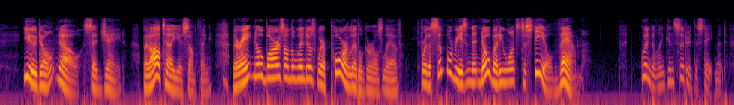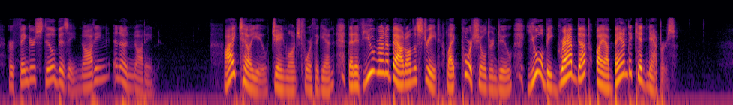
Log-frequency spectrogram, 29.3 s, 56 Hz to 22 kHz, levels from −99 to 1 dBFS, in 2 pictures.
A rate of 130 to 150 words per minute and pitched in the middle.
Yes: average, 145 wpm; medium, 180 Hz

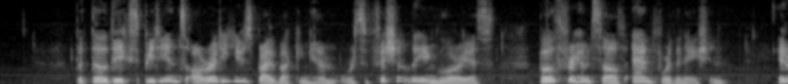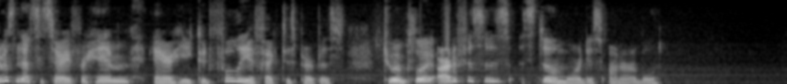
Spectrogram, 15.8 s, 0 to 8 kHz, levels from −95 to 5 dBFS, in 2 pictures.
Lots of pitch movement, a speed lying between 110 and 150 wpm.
No: average, 4.6 semitones; slow, 135 wpm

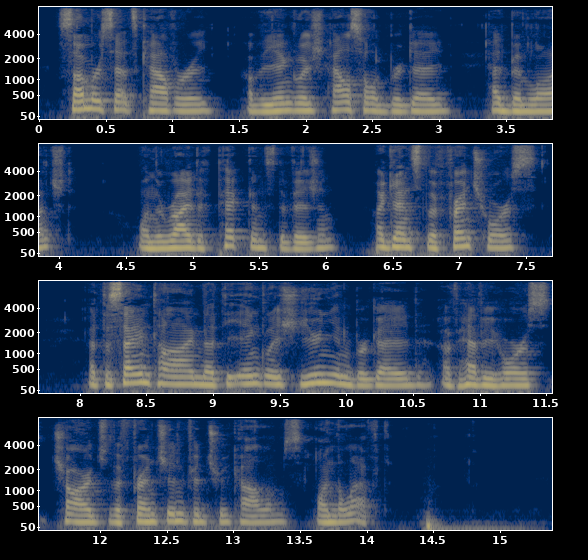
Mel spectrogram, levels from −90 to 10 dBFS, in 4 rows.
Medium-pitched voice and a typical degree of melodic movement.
No: medium, 145 Hz; narrow, 2.2 semitones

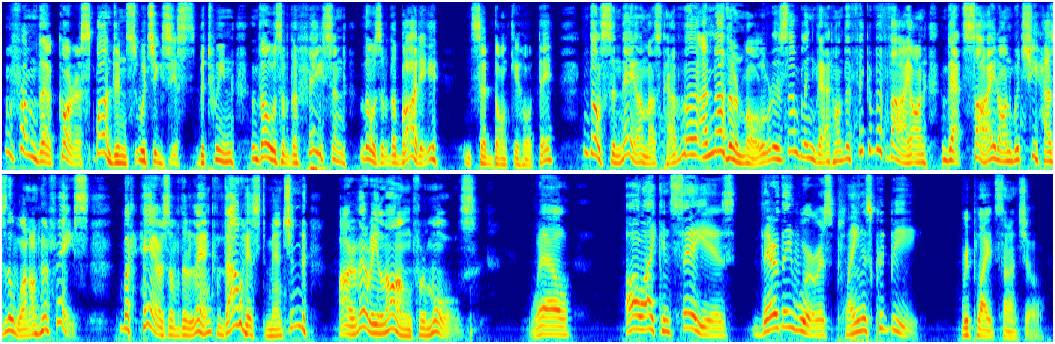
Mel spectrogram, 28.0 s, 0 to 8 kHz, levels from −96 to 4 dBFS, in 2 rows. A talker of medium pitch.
Yes: medium, 160 Hz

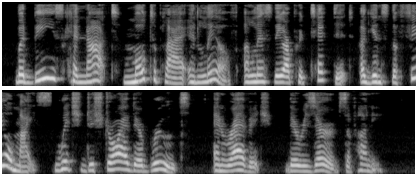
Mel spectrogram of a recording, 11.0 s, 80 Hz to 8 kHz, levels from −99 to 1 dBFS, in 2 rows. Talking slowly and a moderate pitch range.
Yes: slow, 130 wpm; average, 3.5 semitones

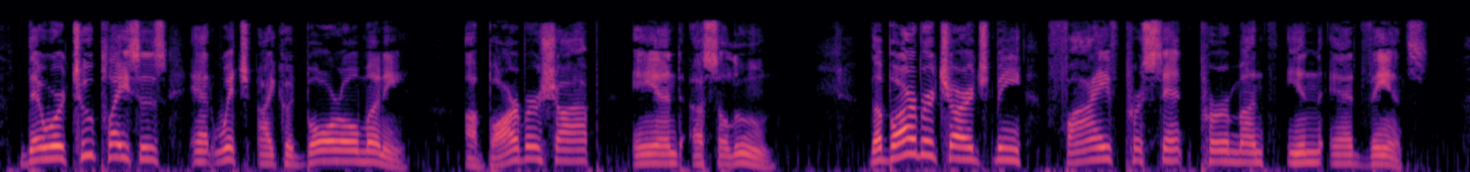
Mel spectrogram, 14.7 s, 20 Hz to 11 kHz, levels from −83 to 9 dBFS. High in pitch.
No: medium, 155 Hz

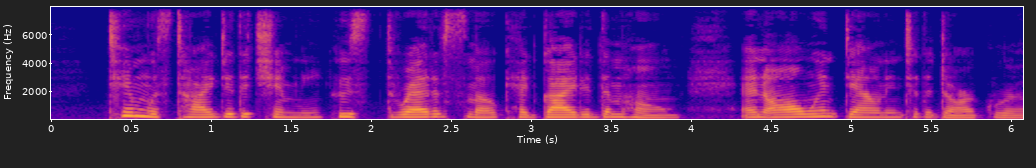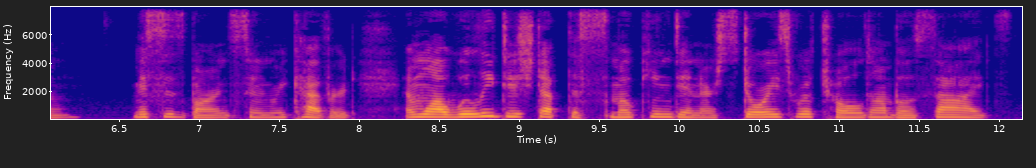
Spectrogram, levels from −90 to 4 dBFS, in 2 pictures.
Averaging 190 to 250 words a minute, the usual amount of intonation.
Yes: average, 200 wpm; average, 3.1 semitones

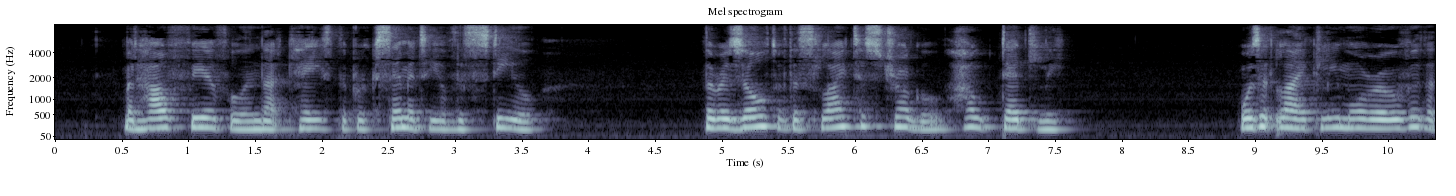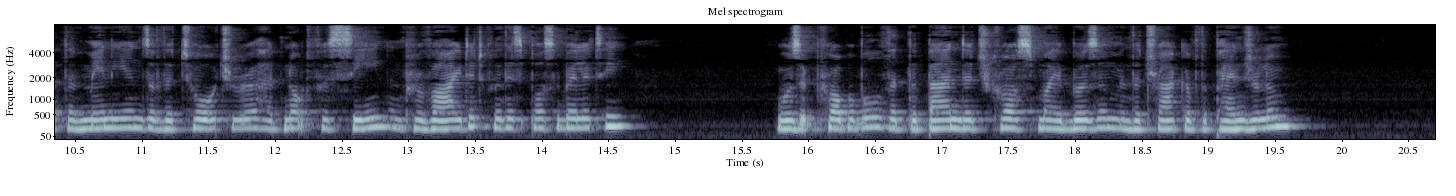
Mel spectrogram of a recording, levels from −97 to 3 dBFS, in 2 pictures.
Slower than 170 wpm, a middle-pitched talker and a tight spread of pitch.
No: average, 150 wpm; high, 195 Hz; narrow, 2.0 semitones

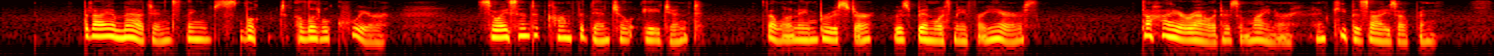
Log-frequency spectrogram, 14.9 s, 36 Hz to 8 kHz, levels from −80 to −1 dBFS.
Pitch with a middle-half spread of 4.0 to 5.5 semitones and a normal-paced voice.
No: average, 4.3 semitones; slow, 130 wpm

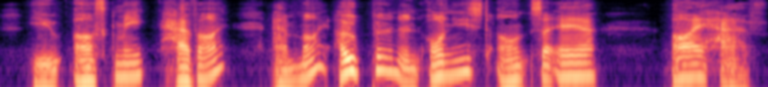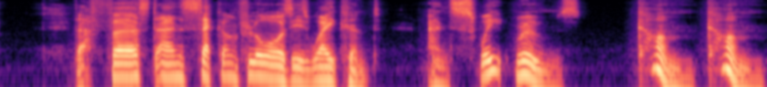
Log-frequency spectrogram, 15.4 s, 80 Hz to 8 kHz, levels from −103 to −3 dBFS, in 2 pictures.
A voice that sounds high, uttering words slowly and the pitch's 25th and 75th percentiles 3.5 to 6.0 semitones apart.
No: low, 135 Hz; slow, 105 wpm; average, 4.6 semitones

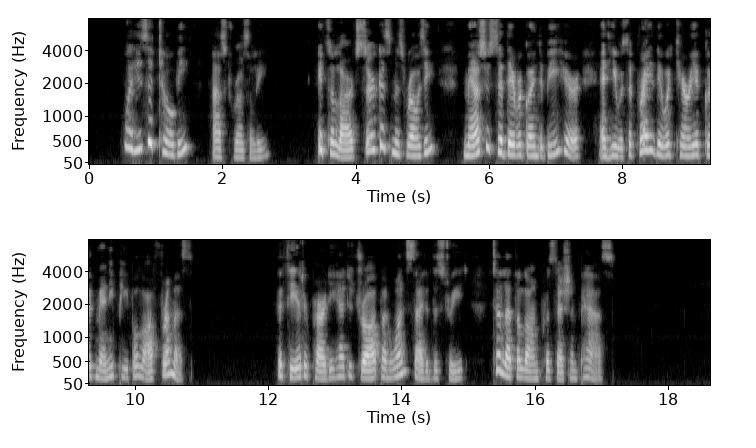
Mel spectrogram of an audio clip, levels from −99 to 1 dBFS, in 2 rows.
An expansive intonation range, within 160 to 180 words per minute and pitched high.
Yes: wide, 6.1 semitones; average, 170 wpm; high, 195 Hz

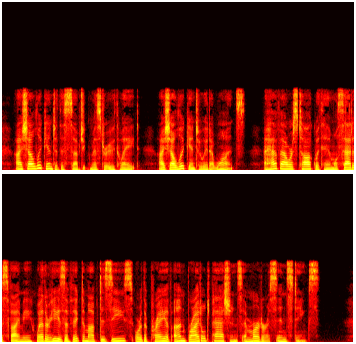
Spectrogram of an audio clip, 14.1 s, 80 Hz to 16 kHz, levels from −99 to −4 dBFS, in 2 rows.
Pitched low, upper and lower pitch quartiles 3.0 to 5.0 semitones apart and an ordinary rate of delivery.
No: medium, 185 Hz; average, 4.1 semitones; average, 170 wpm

